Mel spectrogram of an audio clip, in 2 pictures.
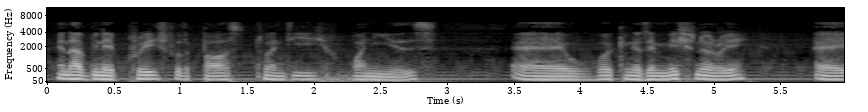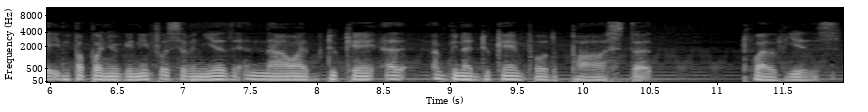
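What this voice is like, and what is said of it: French accent from Mauritius. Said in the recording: “I come from Mauritius. That's why my French accent.”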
